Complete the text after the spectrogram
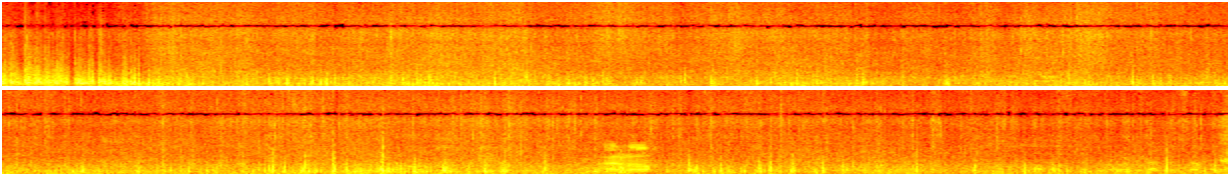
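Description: Wind buffets loudly across open water.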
